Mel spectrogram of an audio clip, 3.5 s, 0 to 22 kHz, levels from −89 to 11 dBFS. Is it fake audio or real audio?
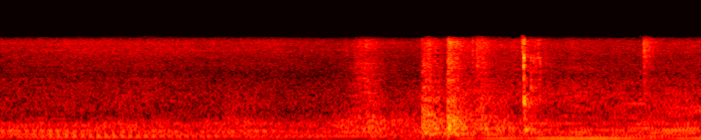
real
